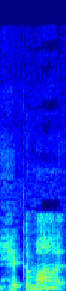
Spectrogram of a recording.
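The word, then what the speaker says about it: jicama: there's dipping vegetables like carrots and celery and hikma you guys if you haven't tried hikma yet um it's spelled j i c a m a and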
